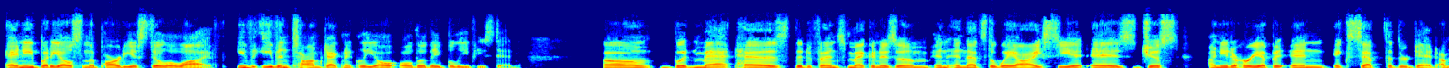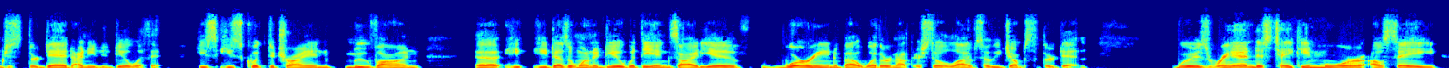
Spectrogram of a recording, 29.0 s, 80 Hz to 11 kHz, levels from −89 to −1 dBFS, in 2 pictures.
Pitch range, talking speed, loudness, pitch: 90-100 Hz, 195 wpm, -21 LUFS, 95 Hz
